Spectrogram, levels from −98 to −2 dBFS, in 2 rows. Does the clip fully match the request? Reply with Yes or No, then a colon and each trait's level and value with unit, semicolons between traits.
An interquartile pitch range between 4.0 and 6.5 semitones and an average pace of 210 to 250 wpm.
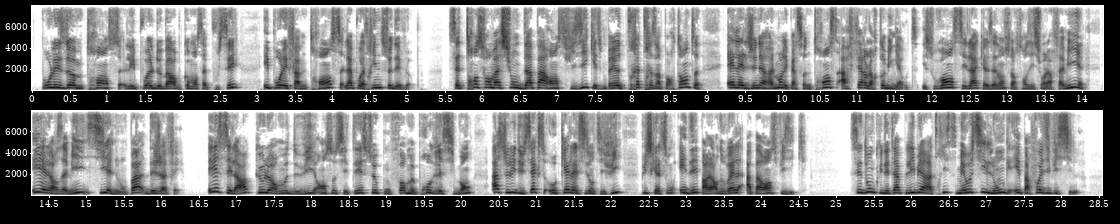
Yes: average, 4.6 semitones; average, 215 wpm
